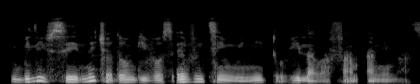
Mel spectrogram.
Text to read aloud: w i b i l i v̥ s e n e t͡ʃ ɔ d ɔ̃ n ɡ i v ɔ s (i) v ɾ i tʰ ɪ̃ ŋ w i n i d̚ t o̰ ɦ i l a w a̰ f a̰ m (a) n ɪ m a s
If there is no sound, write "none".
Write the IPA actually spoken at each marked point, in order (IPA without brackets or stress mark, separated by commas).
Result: ɛ, a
